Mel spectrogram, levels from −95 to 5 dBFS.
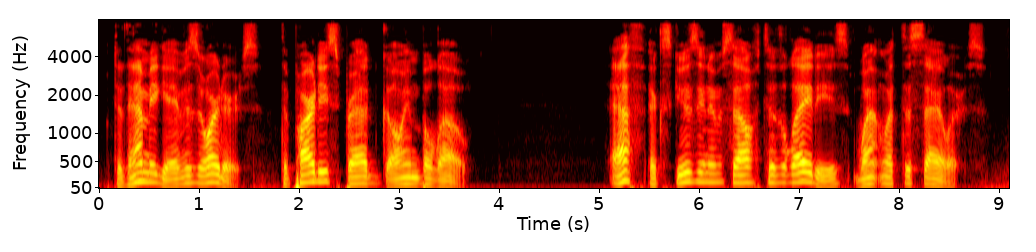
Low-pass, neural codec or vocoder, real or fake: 7.2 kHz; none; real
